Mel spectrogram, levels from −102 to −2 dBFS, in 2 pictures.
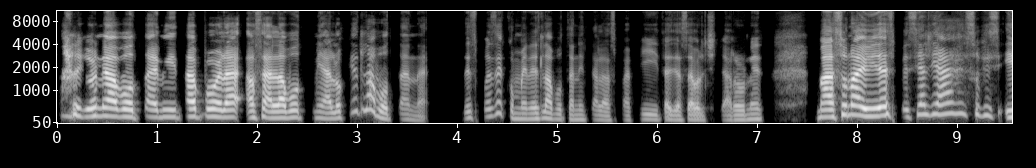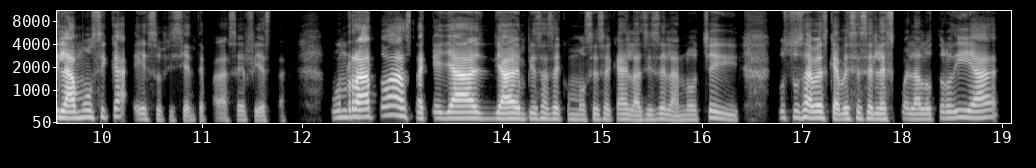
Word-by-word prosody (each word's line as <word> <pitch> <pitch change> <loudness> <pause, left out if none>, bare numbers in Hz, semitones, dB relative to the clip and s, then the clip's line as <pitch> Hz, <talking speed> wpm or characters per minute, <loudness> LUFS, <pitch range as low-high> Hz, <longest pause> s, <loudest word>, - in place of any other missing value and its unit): alguna 235 -2 +5
botanita 210 0 0
por 220 -1 +1
a 205 0 +6
o 190 +1 -1
sea, 180 - +2
la 185 0 +5
bo 195 +1 -5
mira 175 -3 -5
lo 180 +3 -6
que 360 - -18
es 390 - -18
la 410 -2 -4
botana 145 - -10 0.4
después 200 +5 -15
de 325 - -11
comer 160 -3 -12
es 160 +1 -8
la 170 - -4
botanita, 140 -2 -17
las 120 -2 -15
papitas, 135 +1 -15
ya - - -10
sabe, - - -8
el - - -18
chicharrones 145 +3 -13 0.5
más 210 +1 +6
una 275 -1 +6
bebida 230 +1 +5
especial 275 +5 -9
ya 295 +1 -2
es 310 -2 -12
sufici 255 -5 -12
y 200 - -3
la 180 -2 +7
música 205 +3 -7
es 150 -2 -13
suficiente 125 -2 -16
para - - -15
hacer 130 -1 -17
fiesta. - - -15 0.4
Un 200 +2 -11
rato 220 +4 +5
hasta 235 -10 +1
que 175 +2 -12
ya 175 0 +6
ya 165 0 +5
empieza 160 +1 -8
a - - -10
ser 160 0 -8
como 145 -1 -15
ce 150 +3 -11
cerca 150 0 -10
de 150 - -6
las 125 -2 -7
10 140 +1 -13
de 155 - -8
la 135 -3 -8
noche, 135 +8 -10
y 145 -7 -12 0.4
pues 185 -2 -17
tú 195 - -10
sabes 185 -2 +1
que - - -4
a - - -2
veces 160 +2 -8
es 165 - -3
la 155 - -2
escuela 155 0 -9
al 150 - -7
otro 180 +4 -11
día, 195 +1 -3
180 Hz, 225 wpm, -19 LUFS, 150-210 Hz, 0.5 s, la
